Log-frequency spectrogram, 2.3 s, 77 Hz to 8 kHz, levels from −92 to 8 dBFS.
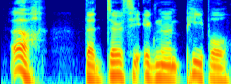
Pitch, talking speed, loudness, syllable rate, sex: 110 Hz, 130 wpm, -18 LUFS, 5.8 syllables/s, male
